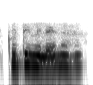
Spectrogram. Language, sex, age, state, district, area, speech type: Hindi, female, 18-30, Madhya Pradesh, Katni, urban, conversation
